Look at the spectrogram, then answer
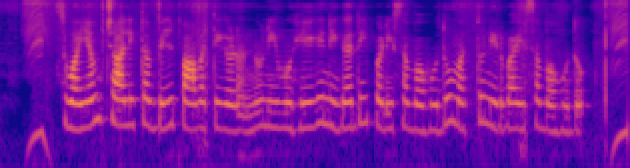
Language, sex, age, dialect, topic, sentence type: Kannada, female, 18-24, Mysore Kannada, banking, question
